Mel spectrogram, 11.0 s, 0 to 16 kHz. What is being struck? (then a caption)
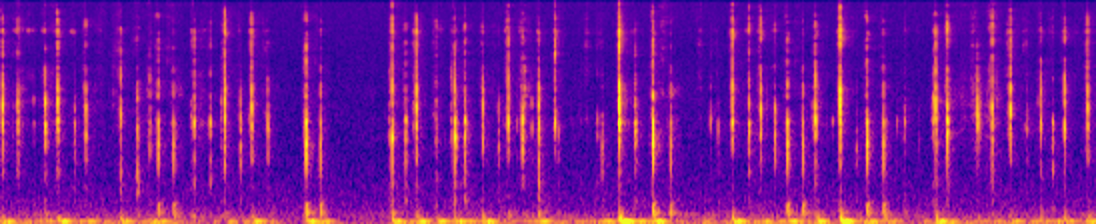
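Low-profile mechanical keyboard with plastic keycaps. Both hands type slowly with their fingertips on a black low-profile Keychron K3 Pro mechanical keyboard with PBT plastic keycaps, Gateron Red switches and a metal/plastic frame, resting on a cloth deskmat. Dozens of short, bright clacks fall in an uneven rhythm, each with a soft low thud beneath it, over a faint steady low hum. There is a brief pause in the typing just after three seconds.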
